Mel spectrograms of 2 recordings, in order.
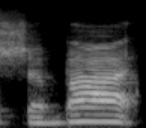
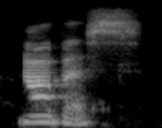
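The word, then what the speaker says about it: שַׁבָּת: The Sephardic pronunciation for Shabbat is Shabbat, and for in the Ashkenazic pronunciation, it's Shabbos.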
